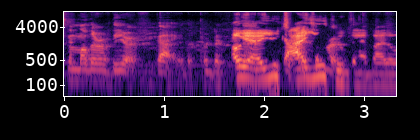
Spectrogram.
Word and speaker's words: Gaia: Or whatever how you pronounce it. It's Gaia. But yeah, okay. It's the mother of the earth, Gaia.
